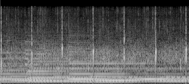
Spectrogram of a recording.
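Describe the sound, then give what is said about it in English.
An audience at a church service claps in steady unison, sharp claps landing about three times a second over a loud, sustained musical drone and a wash of crowd noise. “Come on, why don't we give them a hand clap?”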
